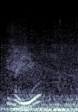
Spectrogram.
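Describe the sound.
A voice imitates a car passing with a rusted, holed muffler: a rough, steady low rumble with a brief rising-and-falling buzzy tone, lasting about a second.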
